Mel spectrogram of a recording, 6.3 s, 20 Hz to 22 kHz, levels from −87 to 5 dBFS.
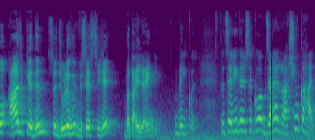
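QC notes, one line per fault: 5.42 to 5.44 s, CD skip: there's a quick tick and a brief dropout of roughly 30 ms, then the audio carries on from a different spot. A knock or a flaw on the disc made the laser jump to another turn of the spiral.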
